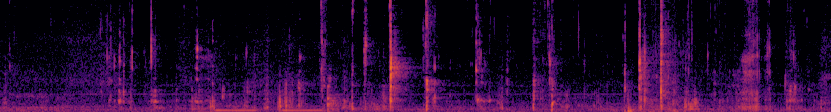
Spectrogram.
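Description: Faint, close-miked eating sounds: soft, irregular wet smacks and clicks of chewing soft fufu and soup-soaked meat, with two brief low hums about two seconds in.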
